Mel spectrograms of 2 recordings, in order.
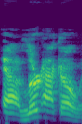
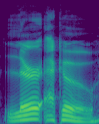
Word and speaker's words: Luraco: Is that how you pronounce it? Luraco is how I've always kind of gone with it. Luraco.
